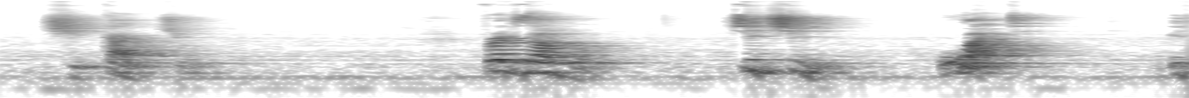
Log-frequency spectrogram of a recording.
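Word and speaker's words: ekikajjo: For example, sugarcane, it is in Uganda it's called chikaju, not kikaju, because it is ki, ki, but we pronounce it as chi, chikaju.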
